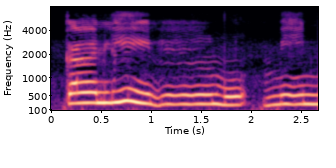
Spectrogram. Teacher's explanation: Hamzah yang mati tuan-puan, bukan ain ya. Ramai yang salah baca, dibaca mu'minun, bukan mu tapi mu'minun.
